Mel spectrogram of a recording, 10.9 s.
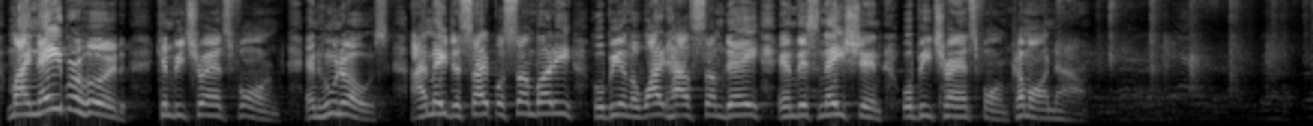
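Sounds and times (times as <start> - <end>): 
speech: 0.0 - 9.1
murmur of voices: 8.8 - 10.9
scattered claps: 9.1 - 10.9.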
